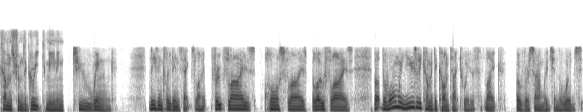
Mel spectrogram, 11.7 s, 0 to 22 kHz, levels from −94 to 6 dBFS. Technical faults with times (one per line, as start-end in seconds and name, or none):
1.25-1.35 handover gap
1.35-11.68 fallback to narrowband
